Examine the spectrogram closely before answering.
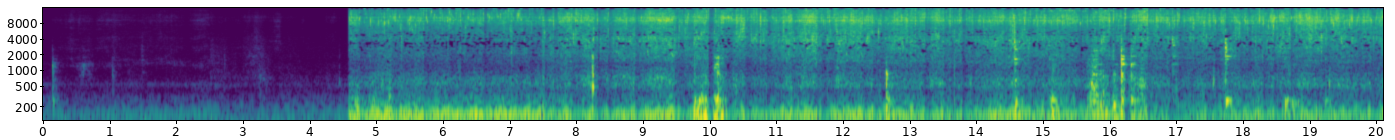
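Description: Chinese chive pockets pan-frying in oil in an enamelled cast-iron pan: after about four and a half quiet seconds, loud steady sizzling starts abruptly and holds. A few light knocks come through the sizzle as the pockets are turned with a spatula and chopsticks.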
